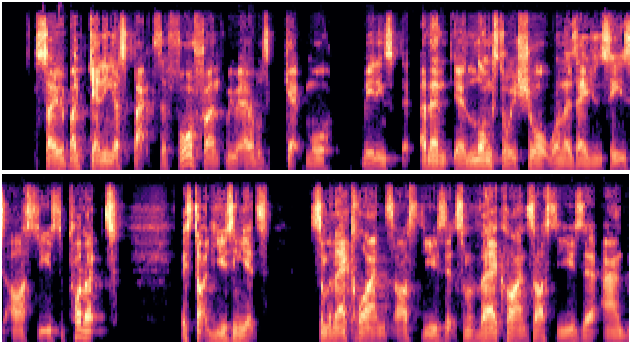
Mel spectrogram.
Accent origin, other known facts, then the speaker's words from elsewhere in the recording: England, United Kingdom; now in Australia; we're based in Australia, but as you can tell, I'm English.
